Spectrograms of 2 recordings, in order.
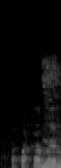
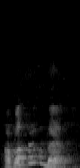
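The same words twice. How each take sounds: First: It is said softly, in a Sundanese manner. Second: It is said bluntly, in a Medan manner.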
